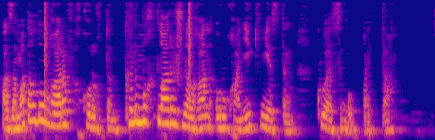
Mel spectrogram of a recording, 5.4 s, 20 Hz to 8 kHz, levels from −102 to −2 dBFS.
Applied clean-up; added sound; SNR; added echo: classical method WPE with log-MMSE.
